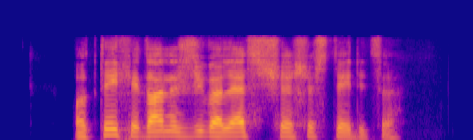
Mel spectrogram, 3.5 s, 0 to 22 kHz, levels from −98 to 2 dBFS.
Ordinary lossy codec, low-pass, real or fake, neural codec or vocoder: none; 7.2 kHz; fake; codec, 24 kHz, 1 kbps, SNAC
